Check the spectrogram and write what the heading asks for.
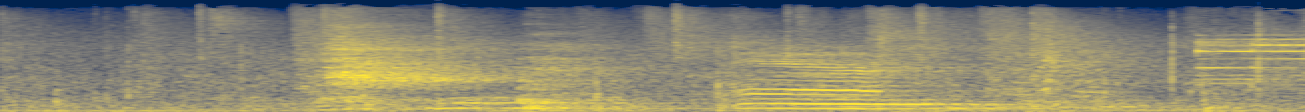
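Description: A man's voice calling out in a large gym hall, briefly and then in a longer drawn-out call about four seconds in, with scattered light thuds and taps in between.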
